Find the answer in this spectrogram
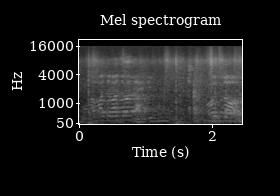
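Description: A man's voice calling out during a judo bout, the words not made out, with a dull thud on the mats about one and a half seconds in.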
